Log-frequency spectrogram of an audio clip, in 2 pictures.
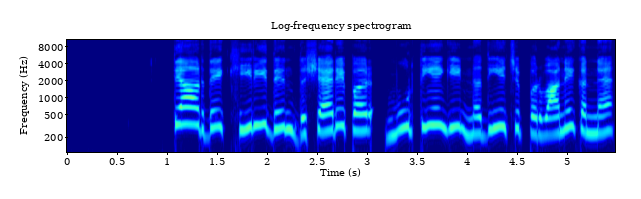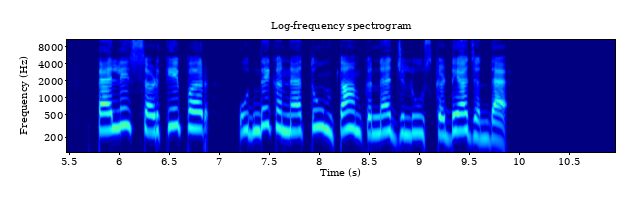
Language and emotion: Dogri, neutral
